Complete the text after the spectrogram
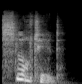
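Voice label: "slotted", British English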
